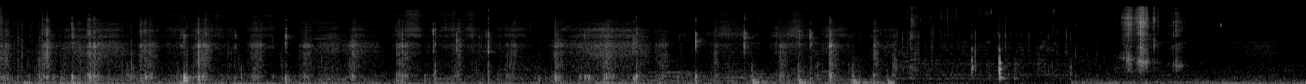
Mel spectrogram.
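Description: Close-miked chewing, with crisp crunches and wet mouth clicks throughout. About eleven seconds in comes a loud crunchy bite into a nut-coated chocolate ball.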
